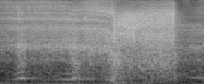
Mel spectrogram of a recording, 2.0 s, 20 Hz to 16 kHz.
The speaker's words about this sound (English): Rockville, Maryland, white vapor hisses from hoses as they charge 8 steel tanks with liquid nitrogen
